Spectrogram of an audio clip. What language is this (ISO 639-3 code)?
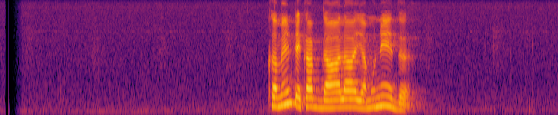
sin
